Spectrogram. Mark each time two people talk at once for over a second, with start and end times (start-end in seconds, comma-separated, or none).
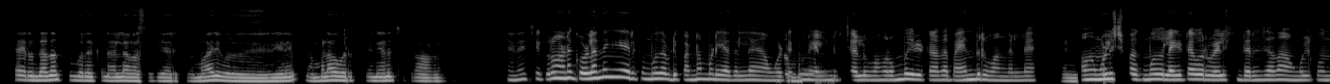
none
